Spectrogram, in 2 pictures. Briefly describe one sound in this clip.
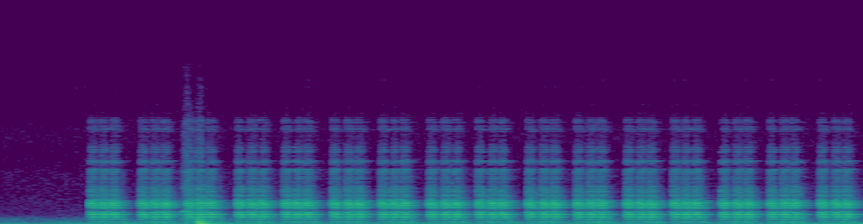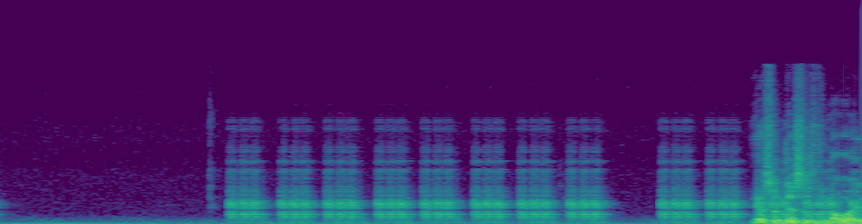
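A video game plays rapid, repeating electronic beeps.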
